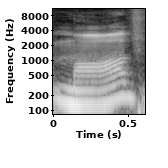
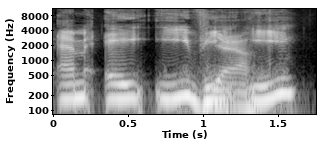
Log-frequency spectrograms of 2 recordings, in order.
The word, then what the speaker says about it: Maeve: How do you pronounce this one? Is that Mauve? How do you spell Mauve? Maeve. Is that Maeve? M-A-E-V-E?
